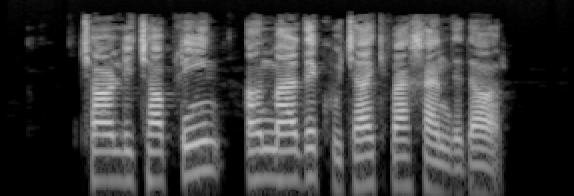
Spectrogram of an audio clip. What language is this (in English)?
Persian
